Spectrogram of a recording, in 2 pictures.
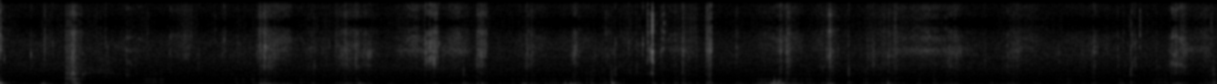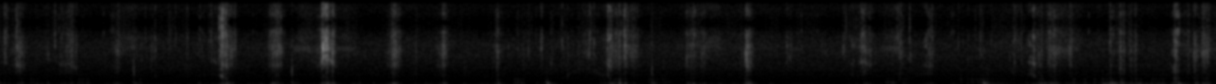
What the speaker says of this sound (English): I know y'all hear me crunching, I'm sorry.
